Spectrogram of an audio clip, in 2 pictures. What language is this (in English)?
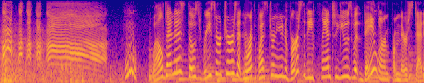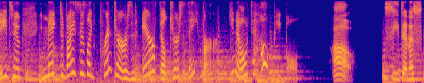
English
